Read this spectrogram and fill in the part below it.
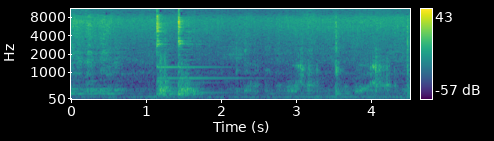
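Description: Onions browning in oil in a pan, a soft steady sizzle broken by a couple of sharp clinks from a utensil against the pan, with quieter stirring after.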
